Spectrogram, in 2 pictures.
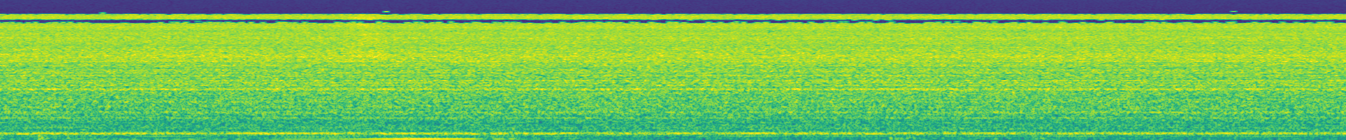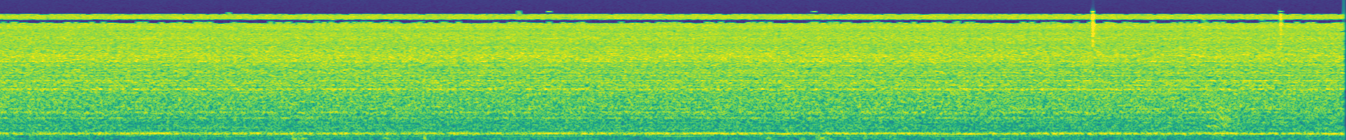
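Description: Cooling fans of rack-mounted network switches and servers running steadily: a constant whir with a strong low hum. A brief low rumble comes about three seconds in.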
